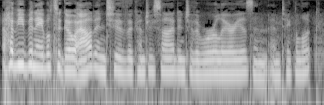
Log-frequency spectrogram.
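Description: A woman's voice: medium pitch, fairly even intonation, fast talker, dry recording. A woman with an American accent presenting and interviewing as the host of a radio news programme. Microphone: close studio microphone.

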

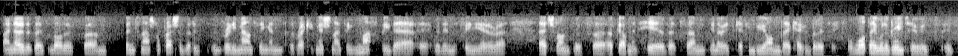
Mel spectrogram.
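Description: Man, halting interviewee, flat delivery, thin telephone sound. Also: on the low side. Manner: hesitant, halting with repeated false starts. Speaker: aid agency representative, interviewee. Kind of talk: live news interview. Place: phone call to a radio studio. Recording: tinny phone line.

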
